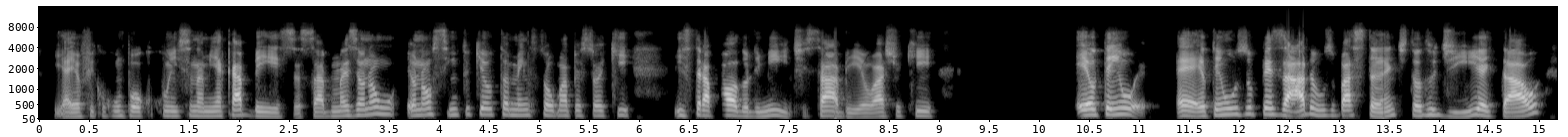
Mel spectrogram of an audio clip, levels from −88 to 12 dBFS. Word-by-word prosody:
E -, -, -12 dB
aí -, -, 0 dB
eu 130 Hz, -, -3 dB
fico 140 Hz, +1 st, -15 dB
com 150 Hz, 0 st, -12 dB
um -, -, -15 dB
pouco 145 Hz, 0 st, -5 dB
com 150 Hz, -, -9 dB
isso 145 Hz, +1 st, -8 dB
na 145 Hz, -, -4 dB
minha 145 Hz, +1 st, -3 dB
cabeça, 140 Hz, -9 st, 0 dB
sabe. 135 Hz, +3 st, -4 dB
Mas 155 Hz, +2 st, -4 dB
eu 175 Hz, -, -1 dB
não 200 Hz, 0 st, -4 dB
eu -, -, -3 dB
não 180 Hz, +3 st, -3 dB
sinto 185 Hz, +1 st, -12 dB
que 190 Hz, -, -9 dB
eu 185 Hz, -1 st, -5 dB
também 175 Hz, -2 st, -7 dB
sou 160 Hz, -, -5 dB
uma 160 Hz, 0 st, -4 dB
pessoa 155 Hz, 0 st, -9 dB
que 170 Hz, -1 st, -9 dB, 0.4 s
extrapola 160 Hz, 0 st, +2 dB
o -, -, -3 dB
limite, 140 Hz, +1 st, -8 dB
sabe. 140 Hz, -6 st, +1 dB
Eu 120 Hz, +1 st, -5 dB
acho 135 Hz, +2 st, -1 dB
que 145 Hz, -2 st, -6 dB, 1.4 s
eu 180 Hz, +1 st, +5 dB
tenho 195 Hz, +2 st, +3 dB, 0.4 s
é 145 Hz, -3 st, +5 dB
eu 145 Hz, -, +1 dB
tenho 175 Hz, +4 st, -2 dB
uso 200 Hz, +1 st, -5 dB
pesado, 195 Hz, 0 st, +6 dB
eu 175 Hz, -, -4 dB
uso 160 Hz, 0 st, -12 dB
bastante 160 Hz, -1 st, 0 dB
todo 175 Hz, +2 st, -3 dB
dia, 140 Hz, +3 st, -1 dB
e 155 Hz, -, -2 dB
tal, 135 Hz, -, +5 dB
155 Hz, 185 wpm, -20 LUFS, 140-175 Hz, 1.4 s, pesado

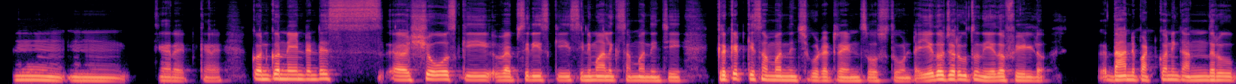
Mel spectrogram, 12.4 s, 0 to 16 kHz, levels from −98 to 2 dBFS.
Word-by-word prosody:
హ్మ్, 130 Hz, -3 st, 0 dB, 0.2 s
హ్మ్, 105 Hz, -2 st, -2 dB, 0.5 s
correct. 100 Hz, -3 st, -5 dB
Correct. 100 Hz, 0 st, -8 dB, 0.3 s
కొన్ని 155 Hz, -1 st, +4 dB
కొన్ని 160 Hz, -1 st, +5 dB
ఏంటంటే 150 Hz, +1 st, +1 dB
స్ -, -, -6 dB, 0.6 s
ఆహ్, 125 Hz, 0 st, +4 dB
షోస్‌కి, 145 Hz, -3 st, +2 dB, 0.3 s
వెబ్ 115 Hz, 0 st, 0 dB
సీరీస్‌కి 125 Hz, -2 st, -2 dB
సినిమాలకి 120 Hz, -1 st, +1 dB
సంబంధించి 110 Hz, -1 st, -1 dB, 0.4 s
క్రికెట్‌కి 155 Hz, +1 st, +3 dB
సంబంధించి 125 Hz, -3 st, +1 dB
కూడా 115 Hz, 0 st, +1 dB
ట్రెండ్స్ 105 Hz, 0 st, -1 dB
ఒస్తూ 105 Hz, +1 st, -12 dB
ఉంటాయి. 95 Hz, 0 st, -4 dB
ఏదో 145 Hz, -, +7 dB
జరుగుతుంది 140 Hz, -4 st, +3 dB
ఏదో 120 Hz, +1 st, +3 dB
ఫీల్డ్‌లో. 110 Hz, -1 st, 0 dB, 0.7 s
దాన్ని 130 Hz, +1 st, +6 dB
పట్టుకొని 135 Hz, +2 st, 0 dB
ఇంక 130 Hz, -, -2 dB
అందరూ 125 Hz, +1 st, +1 dB
125 Hz, 135 wpm, -23 LUFS, 110-135 Hz, 0.7 s, ఏదో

